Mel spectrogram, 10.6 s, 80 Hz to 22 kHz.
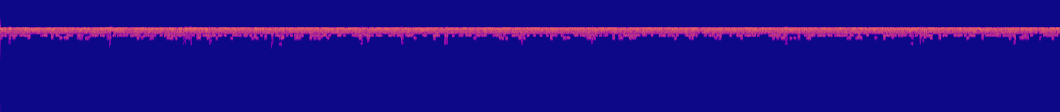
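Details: Conehead katydid from the National Institute of Biological Resources collection, 2020: an unbroken, very high, hissing buzz that holds steady at one pitch for the whole stretch, with no pauses and no other sounds.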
